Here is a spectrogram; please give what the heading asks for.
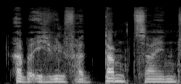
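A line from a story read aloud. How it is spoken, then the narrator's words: Suddenly angry. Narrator (German): fügte er plötzlich zornig hinzu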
